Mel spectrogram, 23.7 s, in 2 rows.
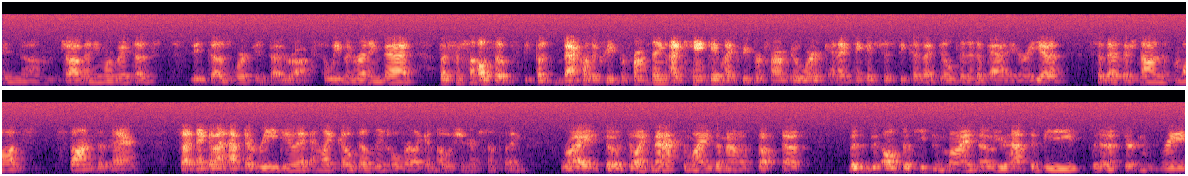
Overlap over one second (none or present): none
